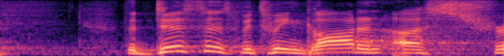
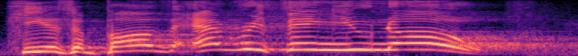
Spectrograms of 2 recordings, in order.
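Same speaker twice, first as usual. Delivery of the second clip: much higher, slow and emphatic; soaring proclamation; 12 semitones higher than usual. Real, not acted. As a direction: lift it up, proclaim God's height. Preacher rises in emphatic proclamation.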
